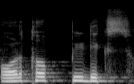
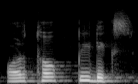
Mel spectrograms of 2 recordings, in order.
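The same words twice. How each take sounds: No difference in how they are said.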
